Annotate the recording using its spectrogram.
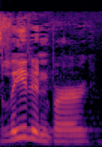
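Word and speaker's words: Liebenberg: the direct women for my award how to pronounce her last name properly and she said it's ledin berg and it means love mountain and she has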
